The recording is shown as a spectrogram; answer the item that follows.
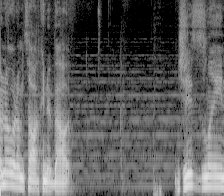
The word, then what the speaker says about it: Ghislaine: If you don't know what I'm talking about, Jizlane Maxwell or Gilain Maxwell, that's the pronunciation of it, is seeking a pardon from Donald Trump.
